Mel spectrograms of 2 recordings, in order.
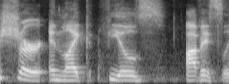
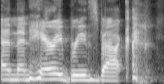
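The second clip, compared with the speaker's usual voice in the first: ordinary talk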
